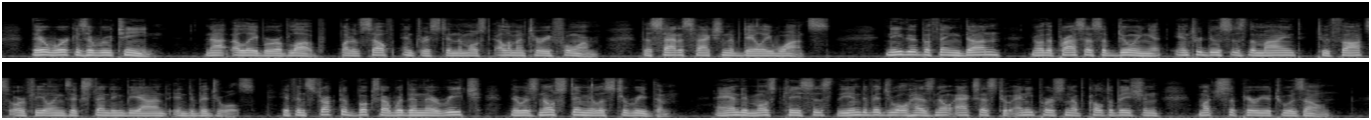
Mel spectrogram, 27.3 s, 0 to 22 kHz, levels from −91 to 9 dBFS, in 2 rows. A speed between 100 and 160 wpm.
No: average, 170 wpm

